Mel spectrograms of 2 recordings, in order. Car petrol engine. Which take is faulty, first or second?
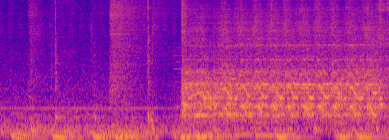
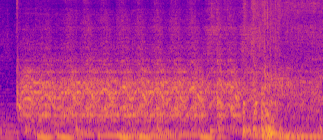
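first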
